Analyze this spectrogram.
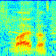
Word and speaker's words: Liva: show uh here from livea how are you did I pronounce it right anyway yes Pierre you you got it Pierre Carlo it's my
